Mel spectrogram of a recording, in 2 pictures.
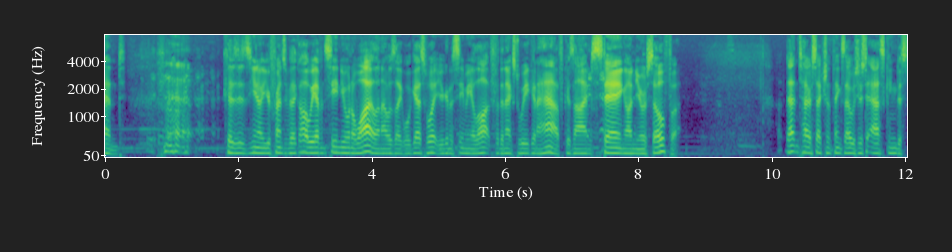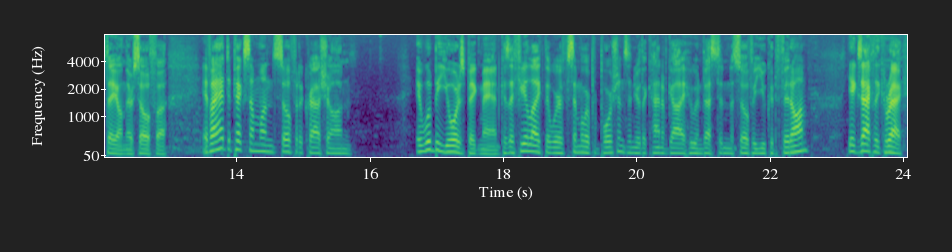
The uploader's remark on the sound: This episode was recorded at Underbelly George Square on 11th August 2018 as part of the Edinburgh Fringe Festival.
